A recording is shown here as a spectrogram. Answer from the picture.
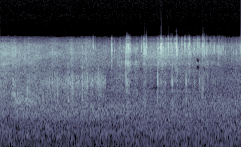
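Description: Footsteps crunching on a thin layer of fresh snow, with a quick run of short, sharp crunches in the second half.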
